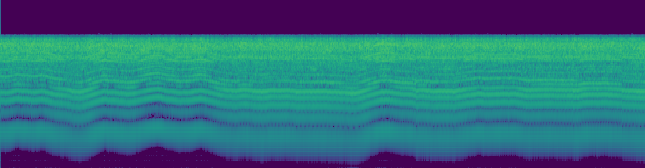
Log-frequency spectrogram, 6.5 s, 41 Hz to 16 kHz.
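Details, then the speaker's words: Stock rear-handle Stihl MS200 with 25-inch bar (84 drivers, 3/8) buried in large-diameter log, a third of the way down: high engine note sags and wavers, struggling to pull the chain; chainsaw bogging under load. "we're about a third of the way down at this point and you can see it's struggling to pull the chain the way it's set up"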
